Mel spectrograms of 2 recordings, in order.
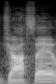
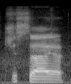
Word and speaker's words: Jase: Is his full name like Jase, like in It's Josiah. Josiah? So it's not like Ja? Like It's spelled Jase, but pronounced Josiah.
